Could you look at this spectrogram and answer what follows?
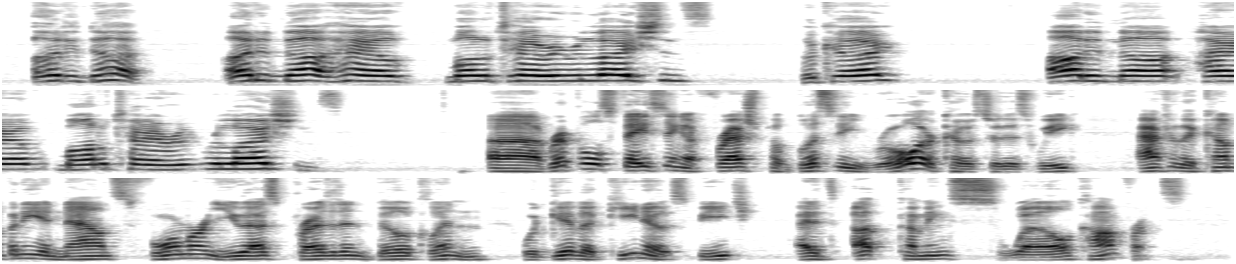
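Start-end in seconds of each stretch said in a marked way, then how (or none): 0.2-7.9 drawn out, loud and very high-pitched. Trying again after someone asked for a Bill Clinton voice. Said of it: "I can't do it very well".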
